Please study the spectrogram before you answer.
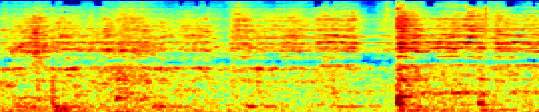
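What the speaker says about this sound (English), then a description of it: "Continue whisking. And cook it until your desired color is reached." Caramel sauce cooks in a pan while a whisk scrapes and stirs through it, a soft continuous swishing with faint sizzle and a brief metallic tap, quiet and close.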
